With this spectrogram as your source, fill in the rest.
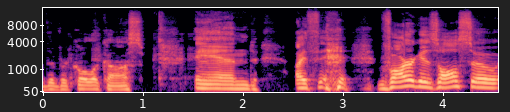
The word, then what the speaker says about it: varg: In Germanic, it's it's pronounced varg, but it's w a r g versus v a r g, which means wolf or in some cases more accurately watchdog.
